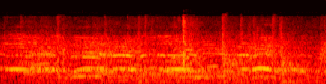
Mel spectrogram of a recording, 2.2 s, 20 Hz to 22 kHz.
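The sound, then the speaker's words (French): A frenzied crowd in al-Zahoura park shouts and clamors in a dense, continuous roar of voices as it beats the fallen metal head of a 20-metre Saddam Hussein statue lying in a fountain, with a few sharp blows ringing out over the din. “Au pied de l'ancien président, la foule se déchaîne sur cette tête, désormais masse métallique, qui gît au milieu d'une fontaine.”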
